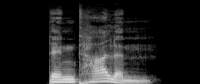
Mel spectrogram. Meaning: strong dative masculine/neuter singular of dental
- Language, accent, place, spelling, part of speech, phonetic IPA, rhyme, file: German, Germany, Berlin, dentalem, adjective, [dɛnˈtaːləm], -aːləm, De-dentalem.ogg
